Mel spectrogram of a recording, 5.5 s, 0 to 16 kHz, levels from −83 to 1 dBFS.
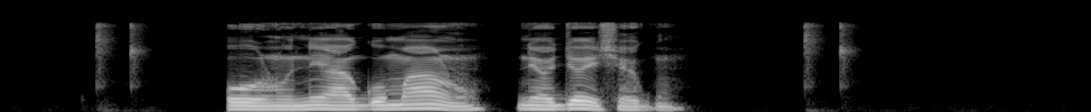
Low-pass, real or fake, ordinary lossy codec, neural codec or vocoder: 7.2 kHz; real; none; none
